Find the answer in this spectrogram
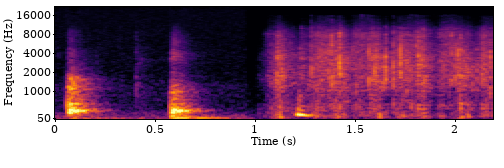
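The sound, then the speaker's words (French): Paper crumpled: two sharp crackling crunches, then a steady stretch of dense, rustling crinkling with no one speaking. “Euh, du papier Pas compliqué. Du carton.”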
